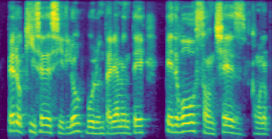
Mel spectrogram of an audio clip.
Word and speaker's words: Pedro Sánchez: Pedro, Pedro, y S-A-N, la A-N es una vocal nasal, normalmente diríamos son, y la Z siempre va a vibrar. Entonces algo así sonaría como Pedro Sánchez, pero perfectamente puedes decirlo Pedro Sánchez.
